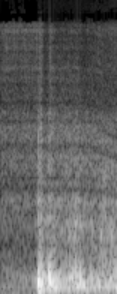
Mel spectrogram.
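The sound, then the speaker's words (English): A sudden low rumble of thunder breaks in over a steady hiss of rain, swelling briefly and then rolling on as a deep, sustained growl. “The rain has slowed down, but you can hear. You feel like there's a storm coming.”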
